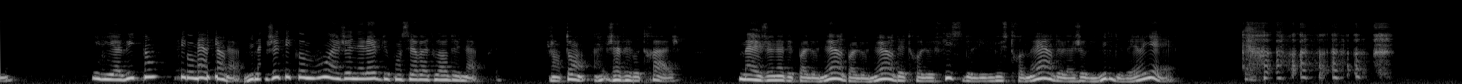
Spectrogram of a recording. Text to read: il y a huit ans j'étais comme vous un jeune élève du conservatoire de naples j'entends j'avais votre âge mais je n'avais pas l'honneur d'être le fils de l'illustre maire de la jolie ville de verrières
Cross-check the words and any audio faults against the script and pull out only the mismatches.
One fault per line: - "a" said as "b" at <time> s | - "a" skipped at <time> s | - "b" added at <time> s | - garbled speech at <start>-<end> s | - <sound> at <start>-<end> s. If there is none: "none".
- garbled speech at 1.7-2.6 s
- "pas l'honneur" added at 8.4 s
- laugh at 12.4-14.0 s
